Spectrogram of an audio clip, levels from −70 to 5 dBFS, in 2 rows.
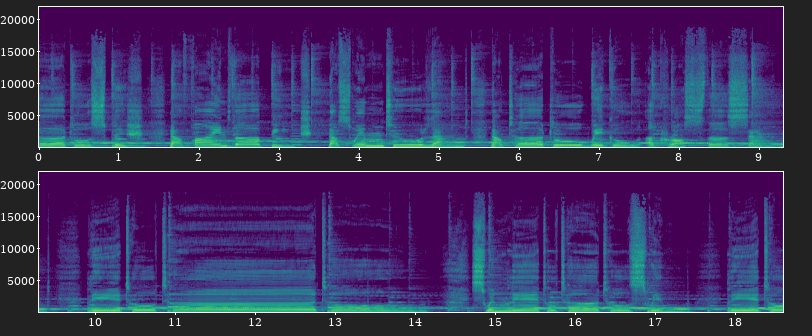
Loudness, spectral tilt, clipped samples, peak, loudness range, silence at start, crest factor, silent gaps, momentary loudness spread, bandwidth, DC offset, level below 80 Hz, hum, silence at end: -19 LUFS; -4.5 dB/octave; under 0.1%; 0 dBFS; 2 LU; 0 s; 18 dB; none; 8 LU; 19.5 kHz; under 0.1%; -62 dBFS; none; 0 s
